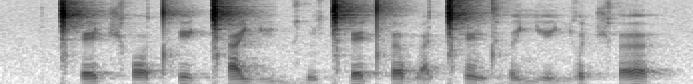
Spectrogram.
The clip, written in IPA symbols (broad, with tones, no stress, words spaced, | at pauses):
ǀʰɛ˧˥˧t͡ʃʰɔ˧˩ tʰe˥˨ǀʰa˧˥˧ʎi˧˥˧ bʱĩ˧˩ǀʰɛ˧˥˧tʰɐ˧˥˧ba˩˧˩ ǀʰɛ̃˥˨ dʱɐ˧˥˧ʎe˩˧˩ ʎɔ˧˥˧t͡ʃʰɐ˧˥˧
